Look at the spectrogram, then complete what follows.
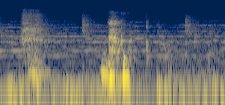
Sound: Mickey, deep sigh; Val chuckles

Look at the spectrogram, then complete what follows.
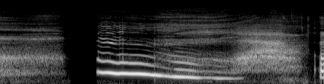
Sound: yawn

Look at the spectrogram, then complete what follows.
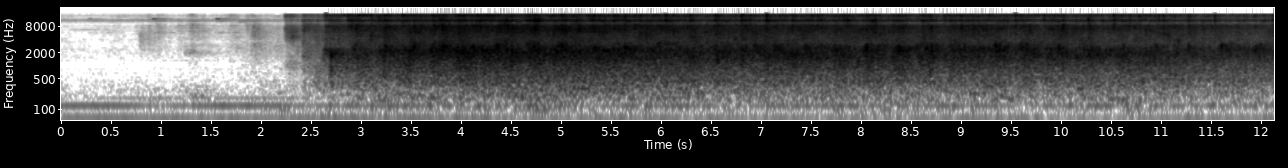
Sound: applause

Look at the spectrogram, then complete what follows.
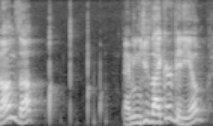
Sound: popping

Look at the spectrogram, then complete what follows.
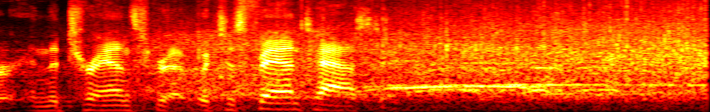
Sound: applause

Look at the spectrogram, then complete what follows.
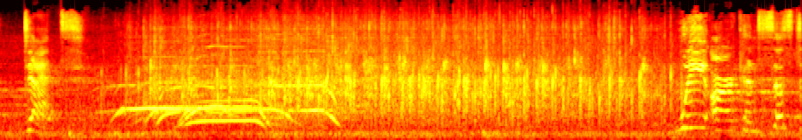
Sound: cheering and Applause

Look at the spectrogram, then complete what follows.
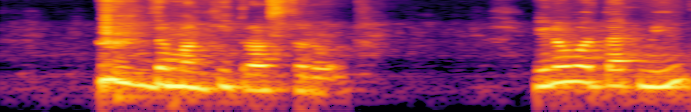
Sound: clears throat

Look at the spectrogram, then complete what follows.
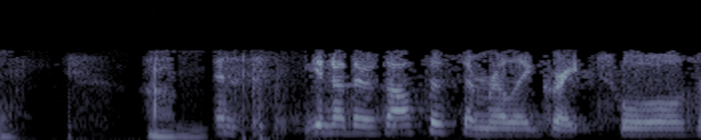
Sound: voiceover

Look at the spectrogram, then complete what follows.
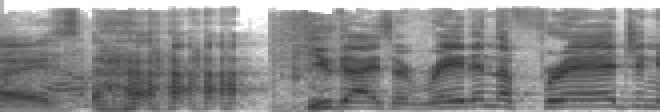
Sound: parents laugh

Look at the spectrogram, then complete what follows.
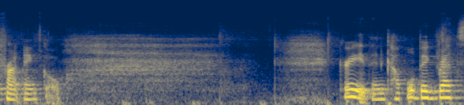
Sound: deep breath

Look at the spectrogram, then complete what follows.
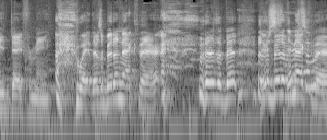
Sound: giggles

